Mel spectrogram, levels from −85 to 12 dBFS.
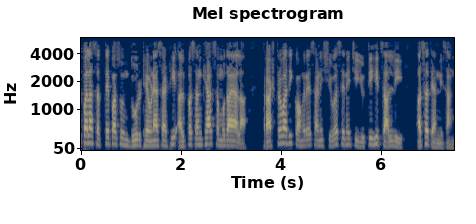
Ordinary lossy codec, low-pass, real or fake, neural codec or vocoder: none; 5.4 kHz; real; none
